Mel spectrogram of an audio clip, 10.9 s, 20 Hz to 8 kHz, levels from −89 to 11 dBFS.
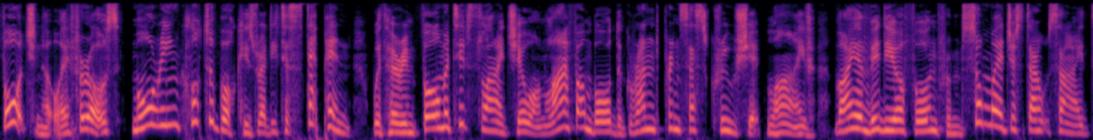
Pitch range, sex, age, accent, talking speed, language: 180-245 Hz, female, 40-59, British, 170 wpm, English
